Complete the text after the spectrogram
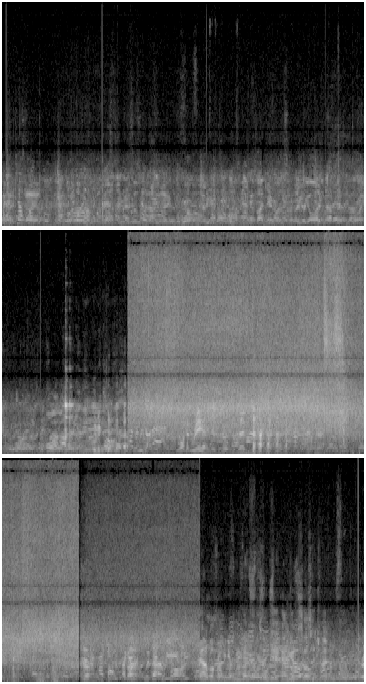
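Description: A crowd of adults chatters outdoors.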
